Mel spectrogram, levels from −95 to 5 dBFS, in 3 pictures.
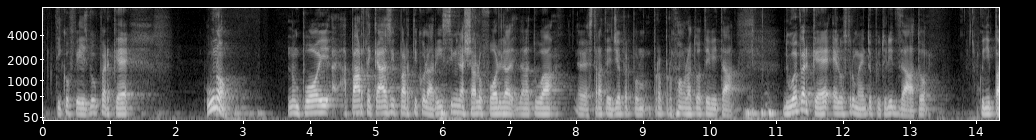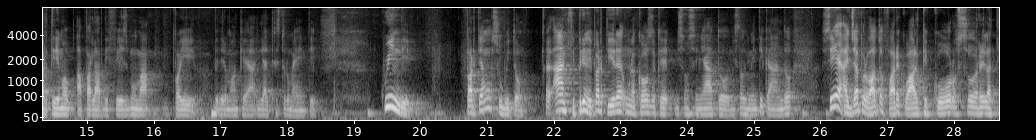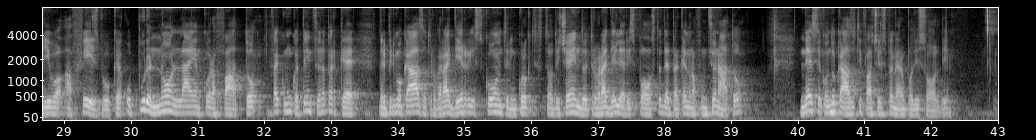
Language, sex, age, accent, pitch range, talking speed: Italian, male, 20-39, native, 110-130 Hz, 155 wpm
